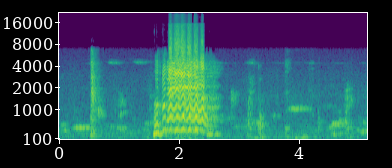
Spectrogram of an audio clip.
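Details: Goats kept at home give loud, wavering bleats at their usual time to be let out to graze, calling because they expect to be released.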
